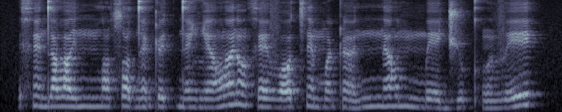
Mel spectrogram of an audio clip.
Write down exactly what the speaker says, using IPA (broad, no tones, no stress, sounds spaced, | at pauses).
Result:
x ɛ̃ d̪ ɛ lˠ i nː ɔ̃ sˤ ø d̪ ɛ̃ ʈ ø t d̪ ɛ̃ ʎ ɛ̃ lˠ ɛ̃ ɾ ɔ̃ x ɛ v ɔ t͡s ɛ̃ m ɔ̃ ʈ œ̃ nː ɛ̃ lˠ mː e d͡ʒ u kʷʼ œ̃ v e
